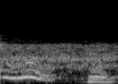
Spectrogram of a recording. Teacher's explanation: জিহ্বার আগা তার বরাবর উপরে তার সঙ্গে লাগিয়ে আসলে নুন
